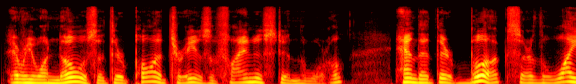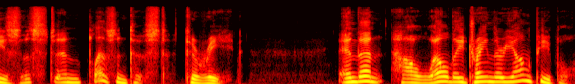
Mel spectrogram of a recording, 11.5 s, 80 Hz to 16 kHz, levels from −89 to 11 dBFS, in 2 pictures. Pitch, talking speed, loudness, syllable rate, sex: 155 Hz, 165 wpm, -20 LUFS, 4.4 syllables/s, male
